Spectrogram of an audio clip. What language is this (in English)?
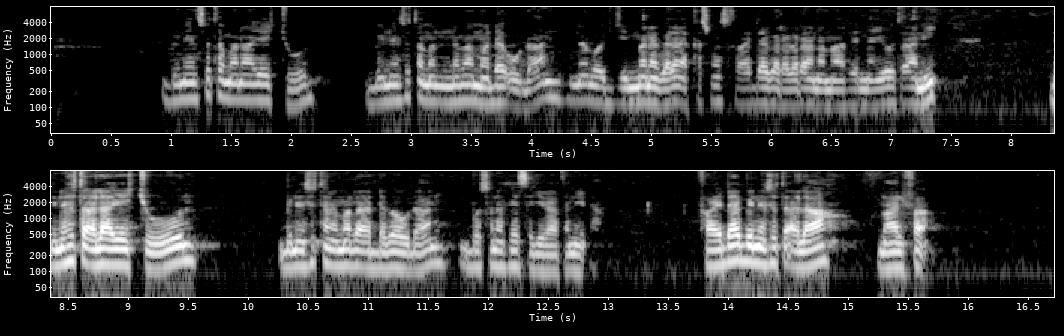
Oromo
